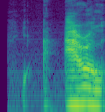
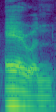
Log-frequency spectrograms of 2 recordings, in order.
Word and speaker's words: Aaron: even era cochra because Aaron and Aaron are both allowable spellings of allowable pronunciations of the name which is double a r o n um I've heard them call themselves either Aaron or Aaron both acceptable um let's move down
